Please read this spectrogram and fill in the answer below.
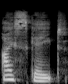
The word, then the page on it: ice skate: British English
